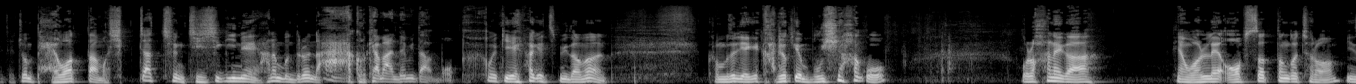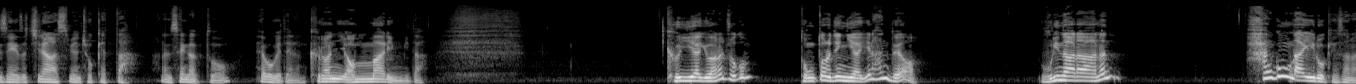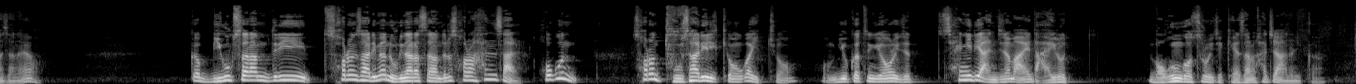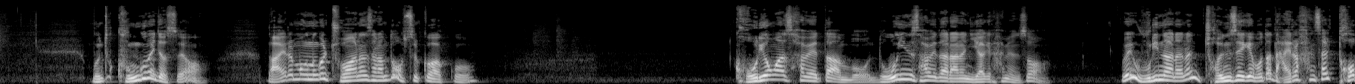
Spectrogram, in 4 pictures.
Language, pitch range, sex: Korean, 115-175 Hz, male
